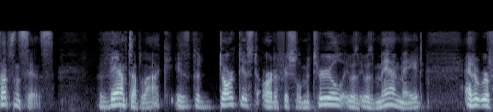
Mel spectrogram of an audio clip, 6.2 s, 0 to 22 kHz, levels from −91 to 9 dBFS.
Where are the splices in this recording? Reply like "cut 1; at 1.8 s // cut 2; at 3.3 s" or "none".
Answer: cut 1; at 4.5 s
